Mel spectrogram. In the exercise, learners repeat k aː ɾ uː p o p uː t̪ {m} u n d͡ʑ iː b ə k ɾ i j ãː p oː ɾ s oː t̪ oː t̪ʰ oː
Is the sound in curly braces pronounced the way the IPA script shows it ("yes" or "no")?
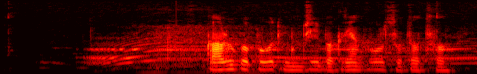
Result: yes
